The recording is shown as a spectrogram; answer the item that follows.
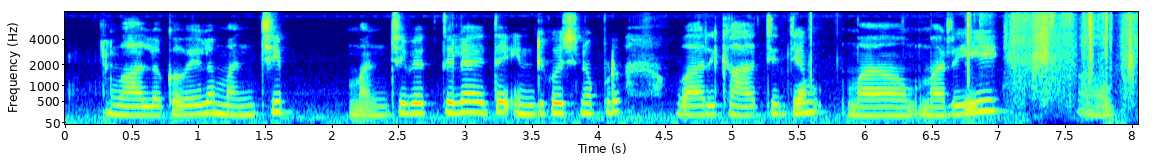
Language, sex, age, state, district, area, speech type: Telugu, female, 18-30, Telangana, Medak, rural, spontaneous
